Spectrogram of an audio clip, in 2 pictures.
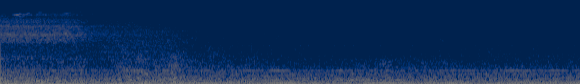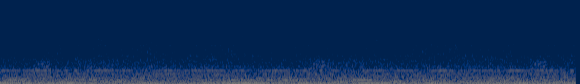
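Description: Triumphant music plays softly and steadily.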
